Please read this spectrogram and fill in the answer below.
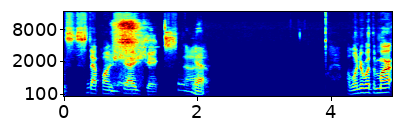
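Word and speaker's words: Šejić: Is that Stefan Sejic? Is it? Good question. I think the J might be silent.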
